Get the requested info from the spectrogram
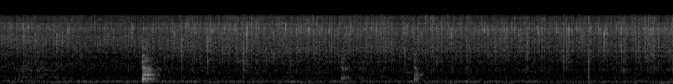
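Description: Masala-coated fish shallow-frying in oil on a flat iron pan: a steady sizzle full of small crackles and pops.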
